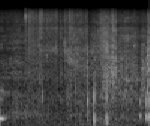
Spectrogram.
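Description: Card stock being handled and slid into a plastic lever craft punch: soft rustling of card, with a couple of light taps near the middle.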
